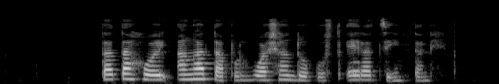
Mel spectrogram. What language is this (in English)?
Western Highland Purepecha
